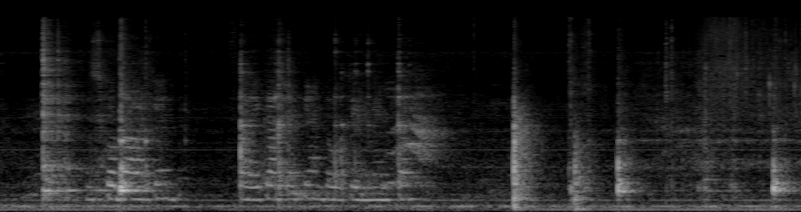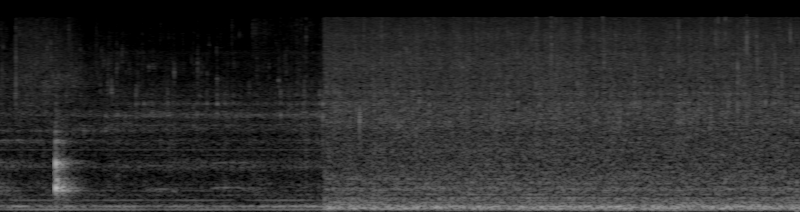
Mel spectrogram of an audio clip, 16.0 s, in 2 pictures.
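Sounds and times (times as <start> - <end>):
paste sizzling in hot oil: 6.9 - 16.0.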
